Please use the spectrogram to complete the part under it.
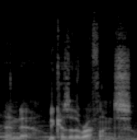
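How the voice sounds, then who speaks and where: A very low, gravelly male voice, a weary working mechanic in a sci-fi audio drama. He talks haltingly and reflectively, like someone recording a sombre log, with music underneath. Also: fairly even intonation. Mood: sombre recounting. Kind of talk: audio drama monologue, naturalistic.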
